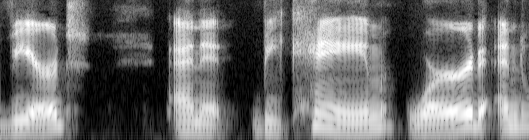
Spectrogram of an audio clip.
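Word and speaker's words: wyrd: of the word word comes from w y Rd pronounced Weir and it became word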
